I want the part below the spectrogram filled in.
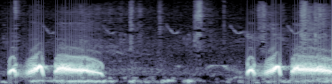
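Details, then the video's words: Lure recording of a spotted dove to get other doves calling: two loud, clear phrases, each a quick pair of short coos followed by a long, smooth, slightly falling crooo, with a quiet gap between. "tekukur super gacor suara indah"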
